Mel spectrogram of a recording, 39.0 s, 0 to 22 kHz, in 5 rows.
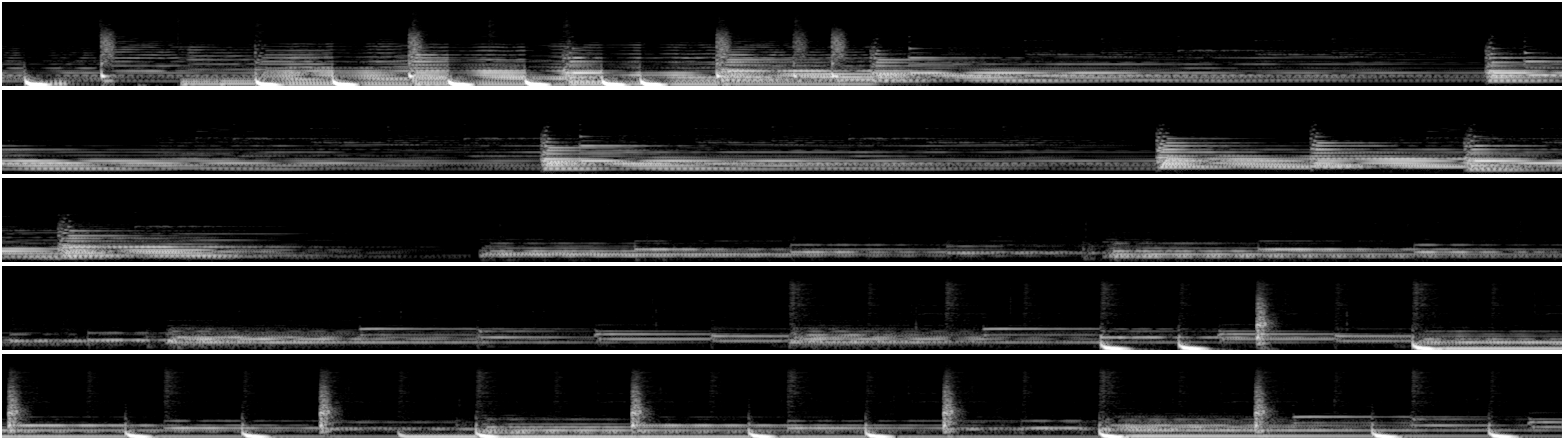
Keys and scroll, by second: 1.3 z, 4.1 z, 4.5 g, 9.7 z, 12.0 v, 17.4 z, 32.1 v.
